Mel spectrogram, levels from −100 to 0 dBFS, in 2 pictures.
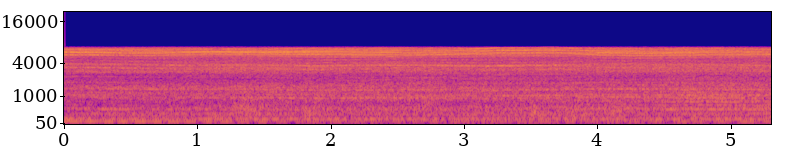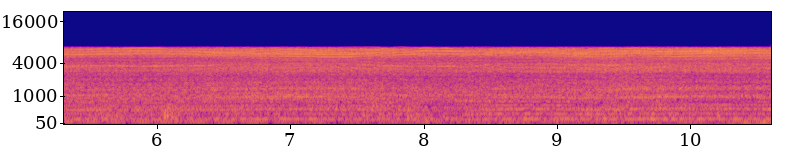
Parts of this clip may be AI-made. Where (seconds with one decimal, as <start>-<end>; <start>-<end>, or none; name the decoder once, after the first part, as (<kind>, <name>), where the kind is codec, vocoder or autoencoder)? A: none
